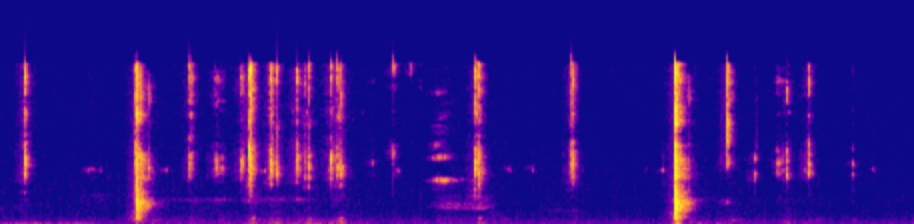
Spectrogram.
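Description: Short video game sound effects chirp and pop.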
